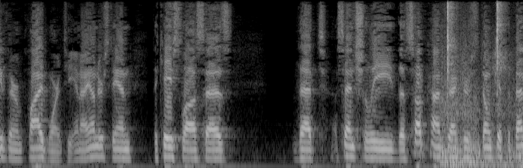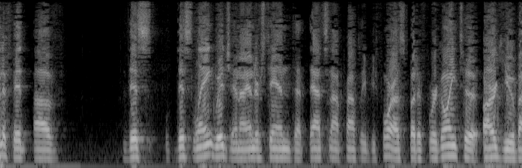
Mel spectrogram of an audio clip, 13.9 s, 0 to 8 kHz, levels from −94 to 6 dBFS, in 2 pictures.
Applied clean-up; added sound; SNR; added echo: none; Clock; 2 dB; none.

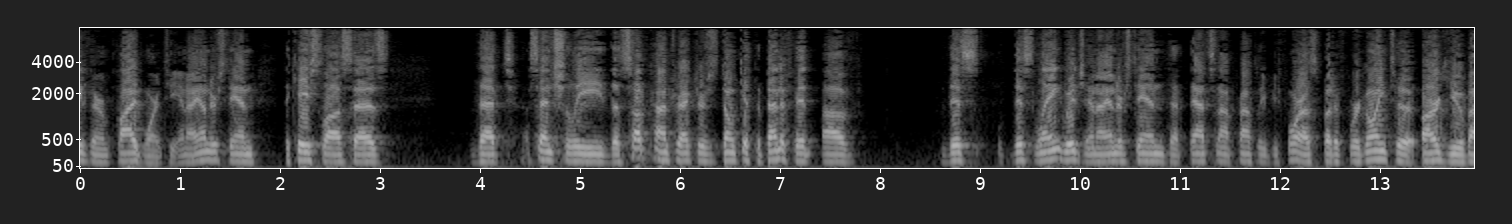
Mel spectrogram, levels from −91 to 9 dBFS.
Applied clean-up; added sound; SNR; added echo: none; none; none; none.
